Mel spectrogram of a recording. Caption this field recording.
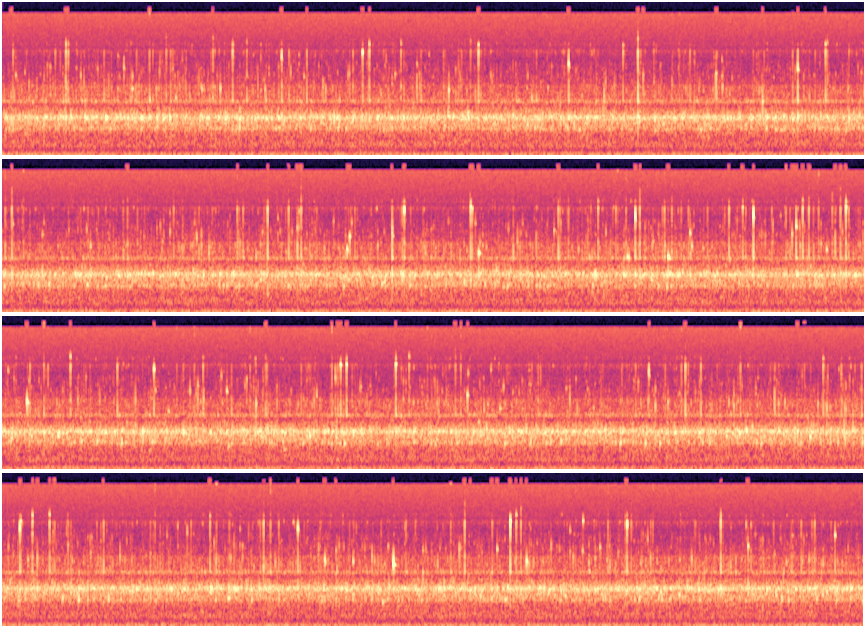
Underwater microphones right before the beaver dam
